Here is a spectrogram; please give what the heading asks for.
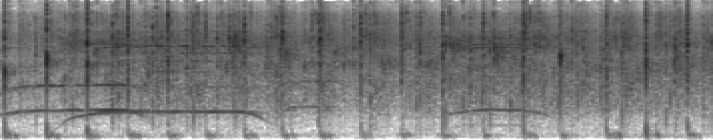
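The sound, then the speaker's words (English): Audience applause: many hands clapping steadily and loudly throughout, with a few whoops and cheers rising over the clapping. “I feel like we're all supposed to applaud you as in heaven applauds you.”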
